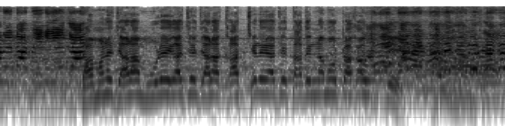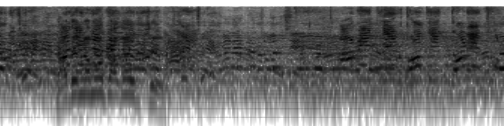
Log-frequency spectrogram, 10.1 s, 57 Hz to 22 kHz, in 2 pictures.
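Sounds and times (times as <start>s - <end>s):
women shouting and talking: 0.0s - 1.2s, 3.0s - 10.0s.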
